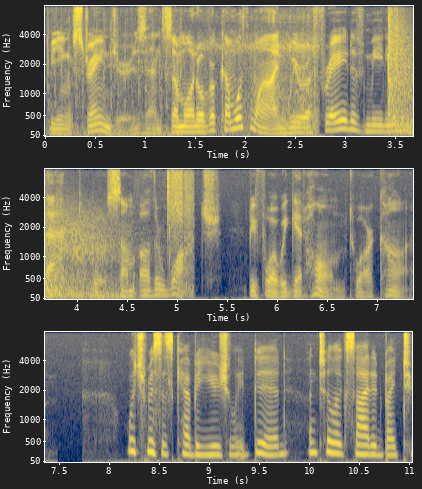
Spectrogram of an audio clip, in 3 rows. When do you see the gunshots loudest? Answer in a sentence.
The loudest moment of the gunshots is at 4 seconds.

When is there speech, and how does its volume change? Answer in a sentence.
You can hear the speech from 0.0 to 7.4 s, getting quieter; and briefly from 8.2 to 10.9 s.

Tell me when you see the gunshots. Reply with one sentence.
The gunshots can be heard from 3.4 to 5.2 s.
